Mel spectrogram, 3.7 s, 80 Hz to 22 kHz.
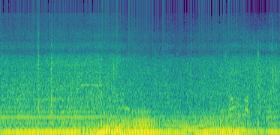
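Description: A Nissan 350Z fitted with new coilovers drives along, its engine a steady low drone that swells slightly midway, close and loud, with a voice talking over it.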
